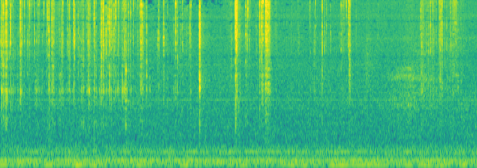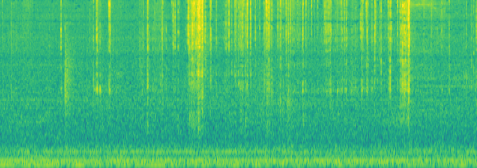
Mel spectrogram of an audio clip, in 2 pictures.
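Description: Faint rustling of nail-art transfer foil and scattered light clicks as it is pressed and rubbed onto a gel-polished nail tip with long acrylic nails, over a low steady hum.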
